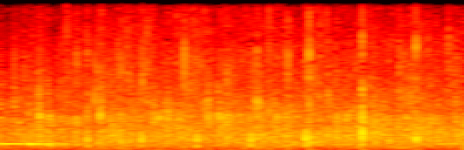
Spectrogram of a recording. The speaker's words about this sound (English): Come on, clap your hands. Thank God for him.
